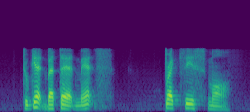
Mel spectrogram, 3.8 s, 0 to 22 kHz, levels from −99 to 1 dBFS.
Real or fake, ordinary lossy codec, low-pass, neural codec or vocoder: fake; none; 3.6 kHz; codec, 16 kHz, 1 kbps, X-Codec, WavLM features, trained on Multilingual LibriSpeech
